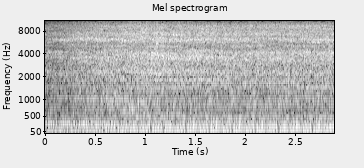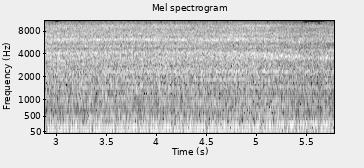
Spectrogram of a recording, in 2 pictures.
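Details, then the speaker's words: 1980 Chevy K20 4x4 V8 with freshly rebuilt QuadraJet carburetor and new fuel filters, warming up after first start: steady, even raised idle with regular low pulse, no misses; idle too high, vacuum leaks to be checked, idle circuits tuned later with vacuum gauge. "Let me check for some vacuum leaks and mess with that a little bit. Later on, we'll tune this carburetor properly, the idle circuits with a vacuum gauge."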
